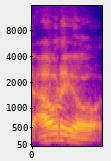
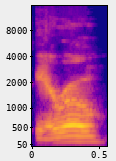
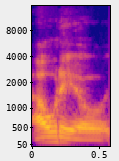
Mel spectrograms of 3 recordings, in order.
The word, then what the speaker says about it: aureo: tell these two stories and so i said audio and and he said isn't it pronounced arrow because it's like wind like air and then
